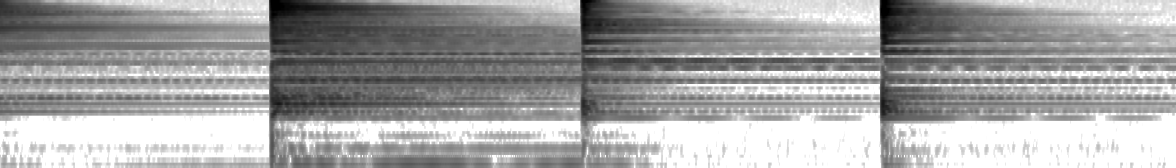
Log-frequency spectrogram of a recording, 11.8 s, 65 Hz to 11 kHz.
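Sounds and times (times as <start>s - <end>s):
20 inch ride cymbal played with plastic rods: 2.8s - 10.1s.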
